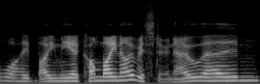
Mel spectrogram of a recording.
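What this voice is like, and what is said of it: Put-on West Country accent. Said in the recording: “you want to go all West Country then? ... and then the accent falls apart”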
